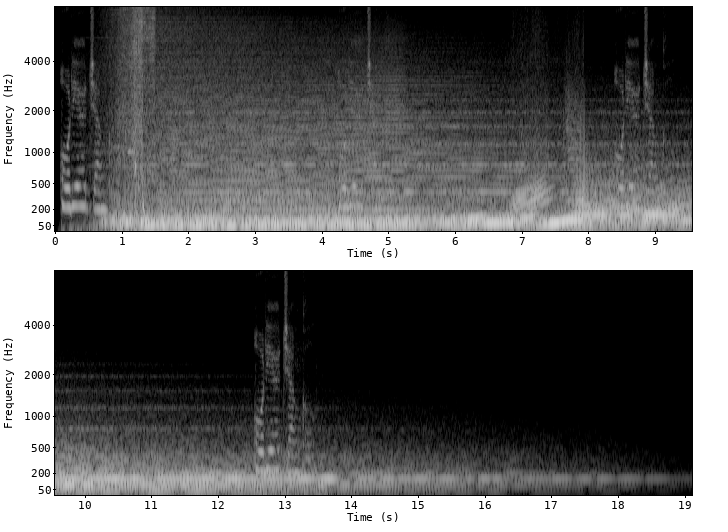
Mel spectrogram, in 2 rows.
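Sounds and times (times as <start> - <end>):
mysterious music: 0.8 - 18.1.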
